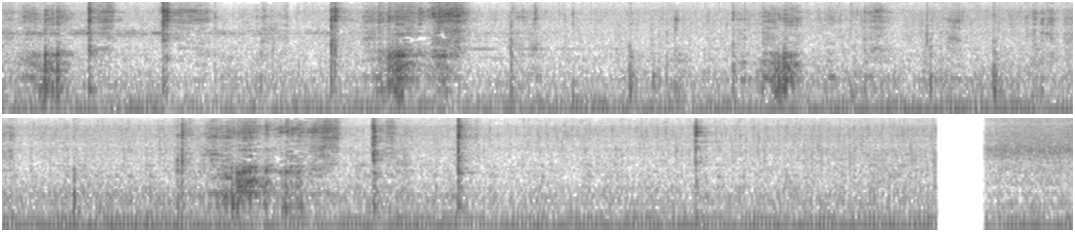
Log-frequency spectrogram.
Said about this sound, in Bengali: পেঁয়াজ বাটাটাকে খুব ভালো করে কষিয়ে নিতে হবে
